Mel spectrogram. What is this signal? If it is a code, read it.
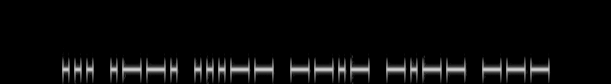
Morse code, heard as a keyed tone, about 21 wpm, 700 Hz. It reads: SP3QYO
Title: DXCC-100 Call Signs - 6 Characters - Repeated 3x - 20wpm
